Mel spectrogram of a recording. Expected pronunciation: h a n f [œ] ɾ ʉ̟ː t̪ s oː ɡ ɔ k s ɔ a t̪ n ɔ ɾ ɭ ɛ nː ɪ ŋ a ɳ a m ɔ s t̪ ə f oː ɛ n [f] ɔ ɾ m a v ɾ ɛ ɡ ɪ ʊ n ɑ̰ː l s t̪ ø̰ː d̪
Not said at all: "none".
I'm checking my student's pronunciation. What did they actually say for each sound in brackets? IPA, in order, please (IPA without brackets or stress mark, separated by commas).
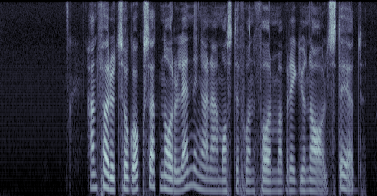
œː, f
